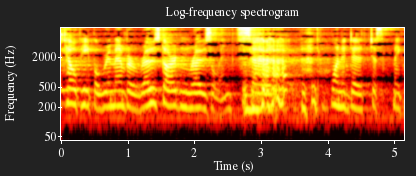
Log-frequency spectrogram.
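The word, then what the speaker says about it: Rosalynn: Carter's name is pronounced Rosalyn. She's named after her Aunt Lynn and her cousin Rose. And I always tell people, remember Rose Garden Rosalyn.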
